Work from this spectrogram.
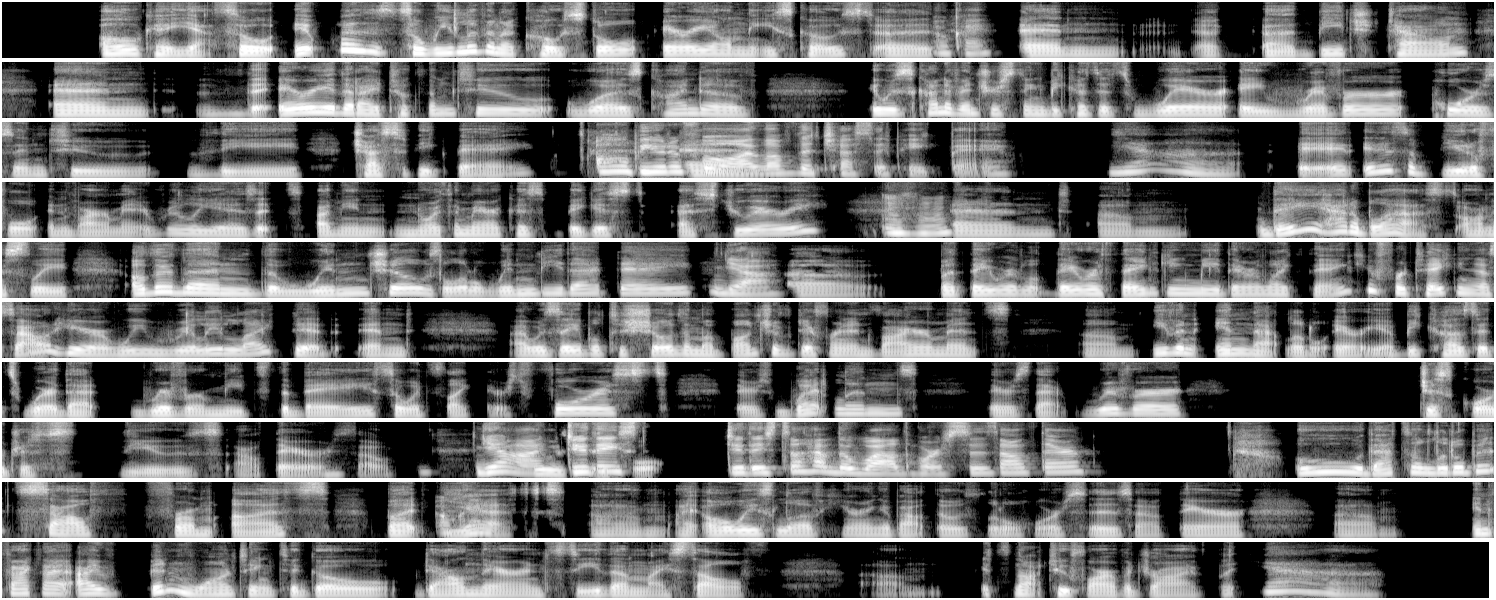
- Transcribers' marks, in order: other background noise; tapping
- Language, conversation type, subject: English, unstructured, How do you usually spend time with your family?
- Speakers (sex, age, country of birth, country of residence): female, 25-29, United States, United States; female, 45-49, United States, United States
